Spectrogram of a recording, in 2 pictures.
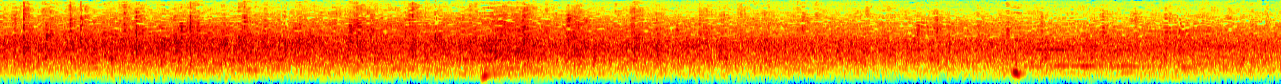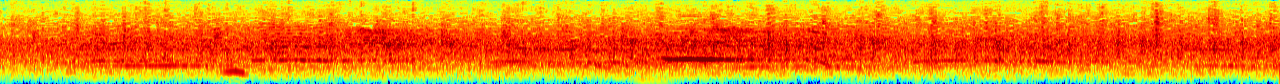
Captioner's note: applause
